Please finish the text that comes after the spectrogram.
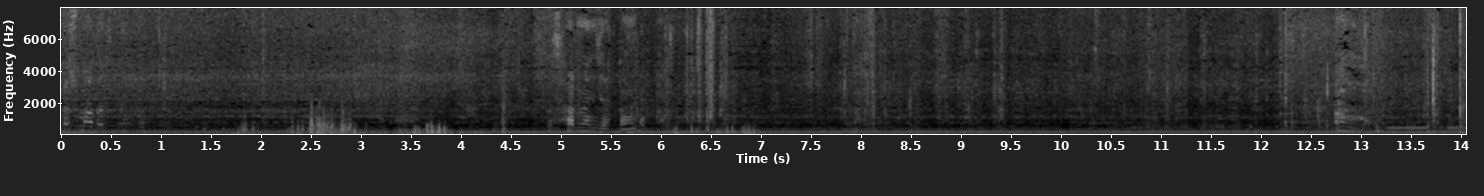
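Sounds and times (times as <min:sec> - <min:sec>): car engine idling: 0:00.0 - 0:14.0
knocks and rustling: 0:05.8 - 0:14.0.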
